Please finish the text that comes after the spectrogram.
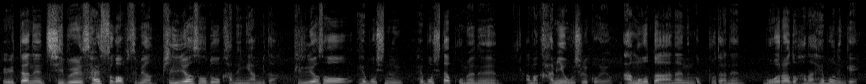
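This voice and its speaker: A man's voice: fairly high pitch, sing-song, brisk, hardly any pauses, warm tone, a little hiss or hum. A man in his twenties who owns a lodging business, explaining his work earnestly in a casual outdoor interview, often posing rhetorical questions. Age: 20s.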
